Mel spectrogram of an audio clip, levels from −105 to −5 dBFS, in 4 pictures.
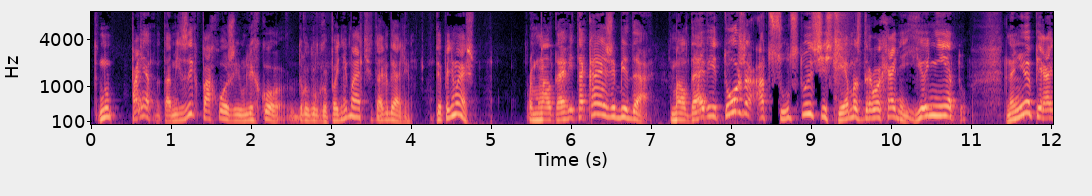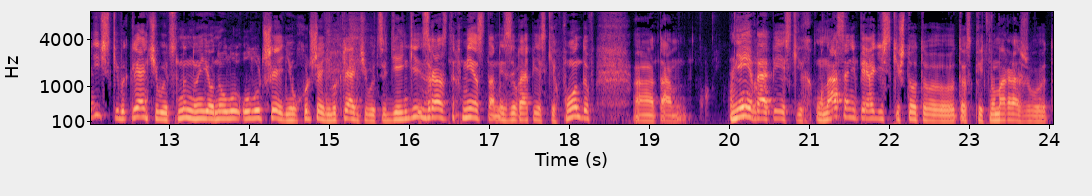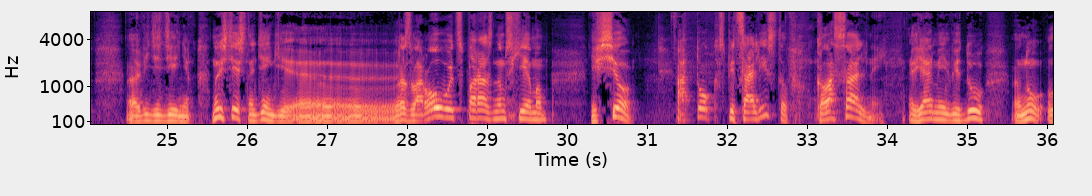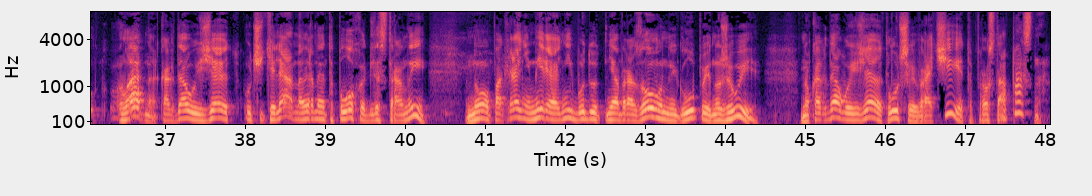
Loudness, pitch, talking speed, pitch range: -26 LUFS, 140 Hz, 130 wpm, 120-170 Hz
